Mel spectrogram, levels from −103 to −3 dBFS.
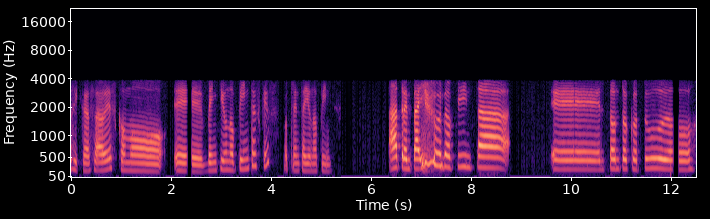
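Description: Telephone-band speech with packet loss with pitch repetition at 2.28 s (140 ms) and 12.0 s (160 ms): the last pitch period buzzes briefly, fades to silence, then cross-fades back, unlike a clean dropout's abrupt hole.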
